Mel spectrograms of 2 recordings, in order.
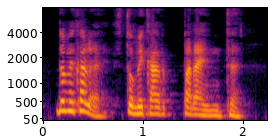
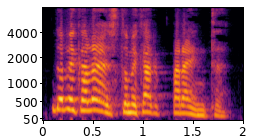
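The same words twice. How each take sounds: First: Put-on Turin accent shout. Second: Put-on higher, louder Turin-accent bellow; the drunk demanding again, louder, in Turin dialect; louder Turin accent shout. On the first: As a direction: bawl it in broad Piedmontese Turin accent, drawn out at the end. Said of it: "si mise a gridare con stretto accento torinese". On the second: Drunk cousin repeating his call, louder, Turin accent. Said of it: "con stretto accento torinese".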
